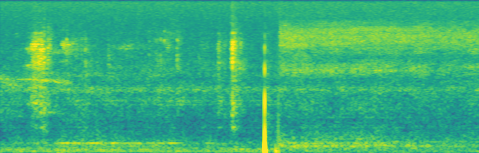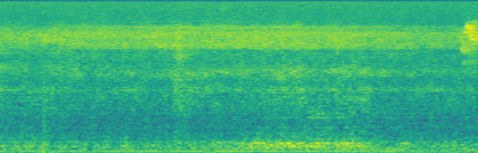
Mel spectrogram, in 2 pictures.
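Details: Quiet indoor room tone with a low hum, one sharp click near the three-second mark and faint rustling.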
